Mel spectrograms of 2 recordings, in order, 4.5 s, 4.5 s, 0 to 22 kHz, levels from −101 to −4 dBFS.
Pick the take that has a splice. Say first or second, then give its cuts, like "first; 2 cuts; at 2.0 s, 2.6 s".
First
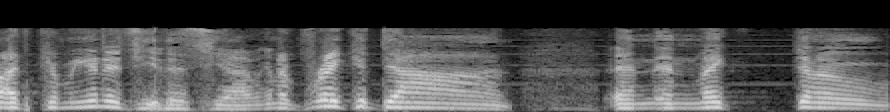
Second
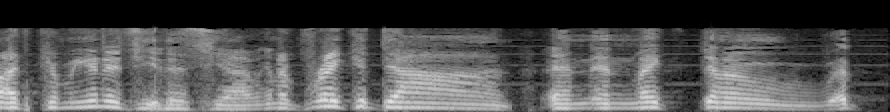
second; 2 cuts; at 2.7 s, 3.4 s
